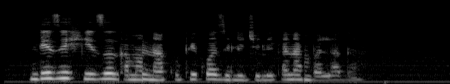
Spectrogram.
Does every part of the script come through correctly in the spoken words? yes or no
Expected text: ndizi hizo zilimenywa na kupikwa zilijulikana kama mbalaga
no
